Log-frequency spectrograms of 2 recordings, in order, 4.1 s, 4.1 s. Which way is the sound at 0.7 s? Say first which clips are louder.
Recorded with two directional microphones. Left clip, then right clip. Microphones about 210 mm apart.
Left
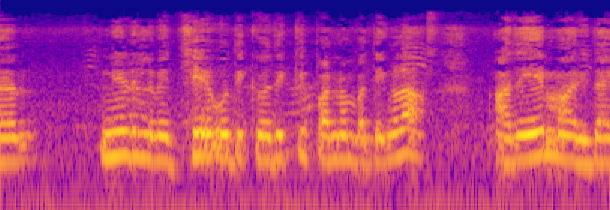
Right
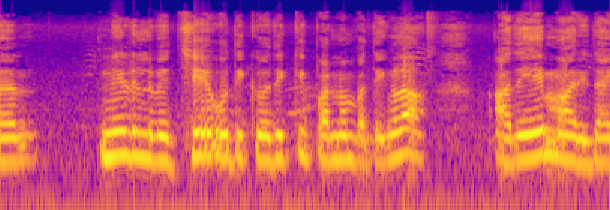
Right 7 dB; 35° right (ahead or behind).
